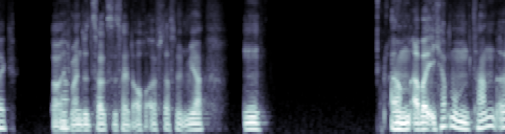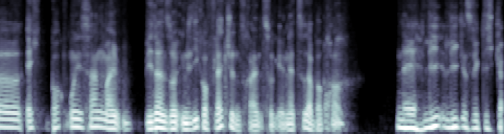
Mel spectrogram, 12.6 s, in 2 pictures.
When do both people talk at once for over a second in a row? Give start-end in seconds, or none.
none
